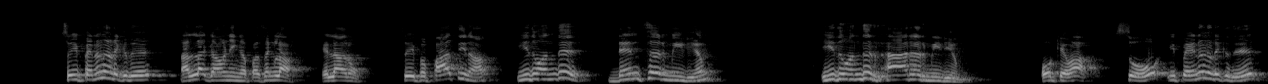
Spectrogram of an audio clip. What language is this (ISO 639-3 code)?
tam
